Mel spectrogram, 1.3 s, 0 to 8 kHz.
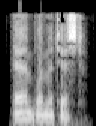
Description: Search Result for " emblematist" : The Collaborative International Dictionary of English v.0.48: Emblematist \Em*blem"a*tist\, n. A writer or inventor of emblems.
